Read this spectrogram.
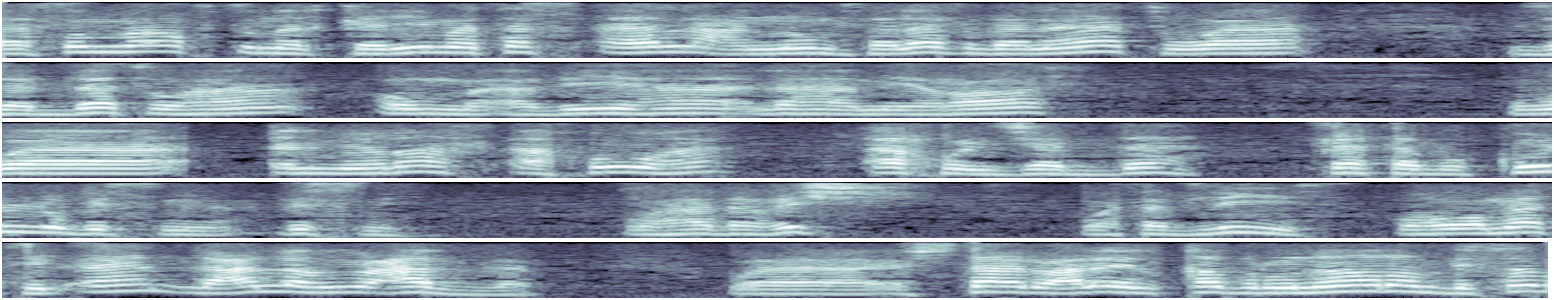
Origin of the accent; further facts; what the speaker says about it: Egypt; إذا كان مكتوبا في القائمة في عندنا في مصر يبقى ملك للزوج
